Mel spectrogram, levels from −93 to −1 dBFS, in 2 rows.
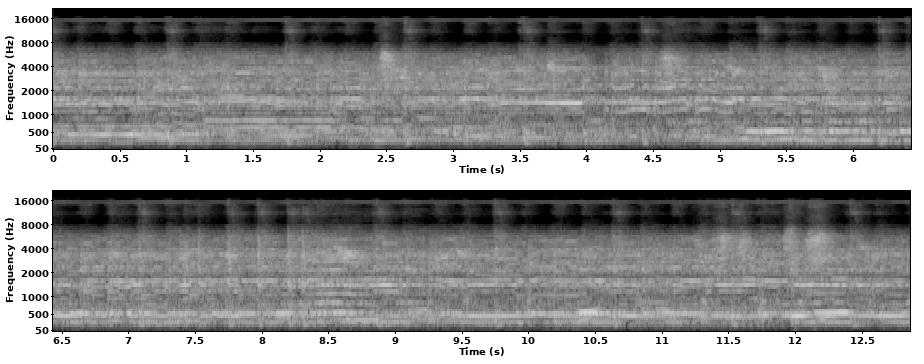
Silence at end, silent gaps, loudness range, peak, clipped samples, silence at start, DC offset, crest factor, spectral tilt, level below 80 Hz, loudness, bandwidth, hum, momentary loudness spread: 0 s; none; 1 LU; -8 dBFS; under 0.1%; 0 s; under 0.1%; 16 dB; -0.5 dB/octave; -74 dBFS; -23 LUFS; 17 kHz; none; 4 LU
